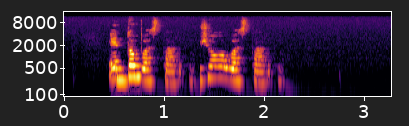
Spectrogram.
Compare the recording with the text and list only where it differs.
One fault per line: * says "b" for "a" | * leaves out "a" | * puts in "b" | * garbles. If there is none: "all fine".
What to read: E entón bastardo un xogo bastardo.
all fine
